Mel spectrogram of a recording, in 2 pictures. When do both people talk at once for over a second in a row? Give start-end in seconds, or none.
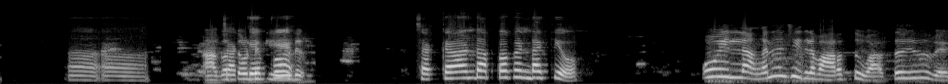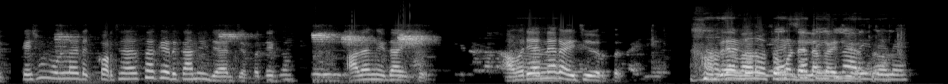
16.6-18.3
